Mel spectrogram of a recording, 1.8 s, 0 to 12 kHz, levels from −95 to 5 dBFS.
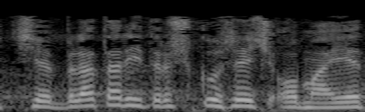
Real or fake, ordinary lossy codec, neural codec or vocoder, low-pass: real; MP3, 32 kbps; none; 7.2 kHz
